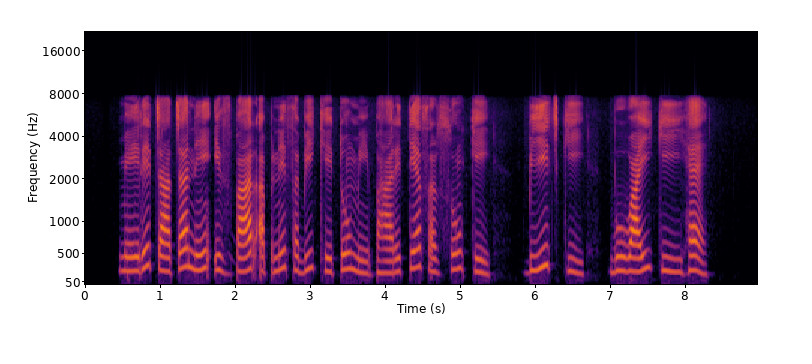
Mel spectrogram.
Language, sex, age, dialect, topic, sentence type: Hindi, female, 18-24, Garhwali, agriculture, statement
